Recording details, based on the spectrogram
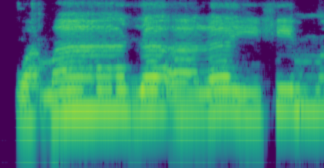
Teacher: Wa ma zalnya dipanjangkan, ada fathah bertemu dengan alif.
